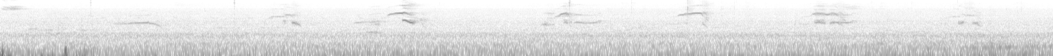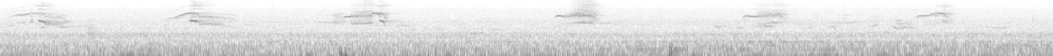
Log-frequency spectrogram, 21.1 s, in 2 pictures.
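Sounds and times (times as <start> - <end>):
low background rumble: 0.0 - 21.0
small bird chirping: 6.8 - 7.2, 16.1 - 16.7, 17.9 - 20.6.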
